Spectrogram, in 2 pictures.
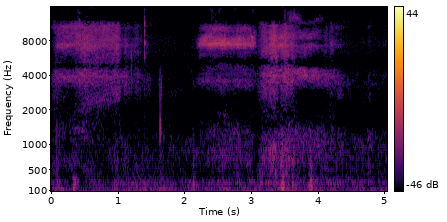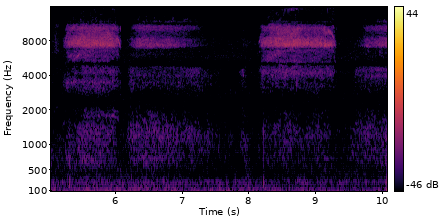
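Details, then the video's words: Dog asleep and snoring loudly, a steady train of raspy snorting breaths roughly twice per second, with intermittent hissy high-pitched noise bands coming and going. "코골이가 남편보다 심한 강아지"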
